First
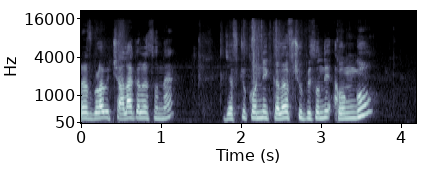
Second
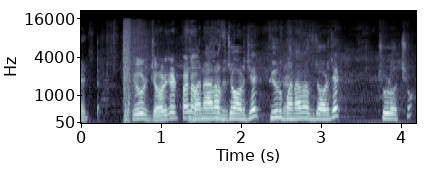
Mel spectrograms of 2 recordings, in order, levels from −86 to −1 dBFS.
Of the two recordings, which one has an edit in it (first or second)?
first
